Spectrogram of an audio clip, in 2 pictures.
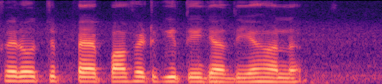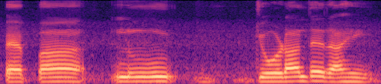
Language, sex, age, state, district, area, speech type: Punjabi, male, 30-45, Punjab, Hoshiarpur, rural, spontaneous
